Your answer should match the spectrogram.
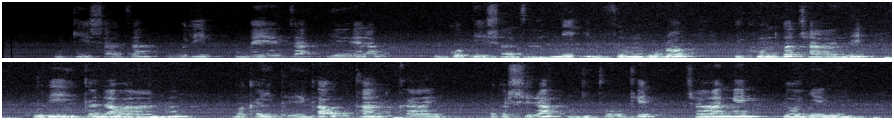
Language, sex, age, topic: Rundi, female, 25-35, agriculture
